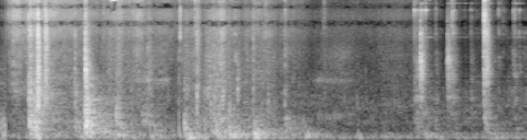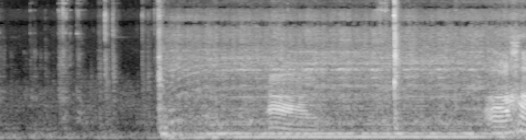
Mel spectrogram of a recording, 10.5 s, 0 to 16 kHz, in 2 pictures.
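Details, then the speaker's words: 1976 Ford F-150 Custom, believed to have a 360 and 97,000 miles, that sat 22 years, cranked on a fresh battery with spark plugs removed and fuel line disconnected: the starter spins it fast and evenly with no compression pulses; turns over freely. "What? I mean, it spins over. That's really weird."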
